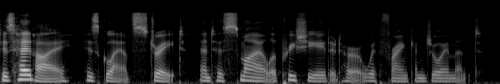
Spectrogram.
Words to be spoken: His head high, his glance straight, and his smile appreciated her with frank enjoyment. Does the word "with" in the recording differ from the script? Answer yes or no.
no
